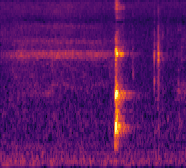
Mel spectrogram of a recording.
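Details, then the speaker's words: Young child with hiccups: a single sharp, abrupt hiccup against quiet background, followed by a faint second catch. "What you doing? You got hiccups? I have hiccups too. It's going around."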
